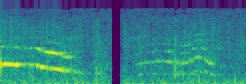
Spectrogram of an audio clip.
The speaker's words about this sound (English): Yes, yes, I hear it. It's a howling dog.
